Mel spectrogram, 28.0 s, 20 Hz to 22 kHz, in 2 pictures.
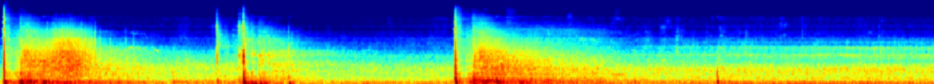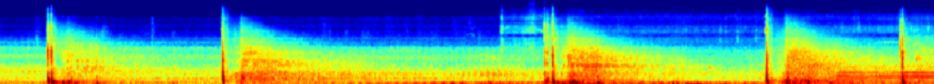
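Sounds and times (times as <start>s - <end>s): fireworks bursting with sharp bangs: 0.0s - 4.5s, 6.8s - 8.6s, 17.3s - 18.3s, 21.5s - 28.0s.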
